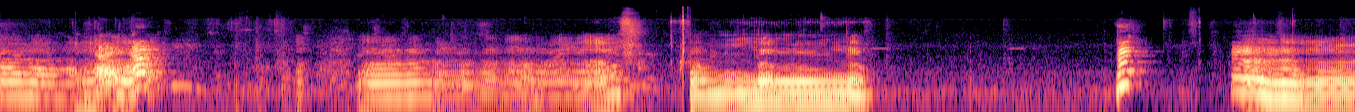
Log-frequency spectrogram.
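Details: Eight-month-old standard poodle Micah voices odd noises as he nibbles the face and ears of an older poodle during their everyday ritual in an office; wavering harmonic whines and groans come in long bouts, with quiet gaps and a brief yelp.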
